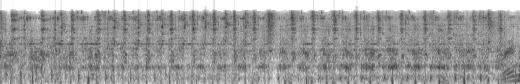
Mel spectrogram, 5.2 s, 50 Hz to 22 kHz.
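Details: First run of a restored 8 hp vertical Bessemer engine on propane with buzz coil ignition and hose-trickle cooling. Quick even firing beats with occasional sharp irregular pops, suggesting an intermittent backfire. Owner suspects a crankcase gasket air leak combined with late timing.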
